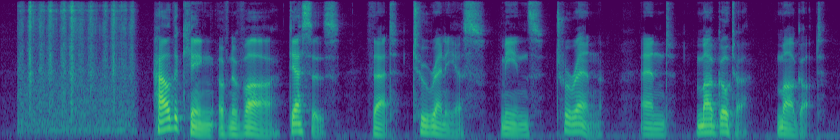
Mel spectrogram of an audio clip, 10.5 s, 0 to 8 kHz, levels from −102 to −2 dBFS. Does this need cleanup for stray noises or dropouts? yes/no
yes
